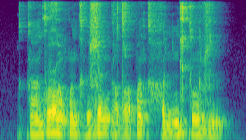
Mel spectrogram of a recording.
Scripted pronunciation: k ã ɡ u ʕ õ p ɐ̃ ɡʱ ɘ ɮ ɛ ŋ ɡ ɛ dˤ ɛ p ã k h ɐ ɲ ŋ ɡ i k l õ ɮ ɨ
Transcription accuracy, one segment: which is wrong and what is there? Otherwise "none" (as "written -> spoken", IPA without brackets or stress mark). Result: none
